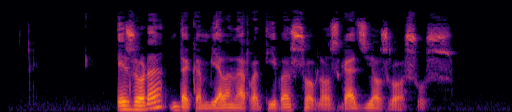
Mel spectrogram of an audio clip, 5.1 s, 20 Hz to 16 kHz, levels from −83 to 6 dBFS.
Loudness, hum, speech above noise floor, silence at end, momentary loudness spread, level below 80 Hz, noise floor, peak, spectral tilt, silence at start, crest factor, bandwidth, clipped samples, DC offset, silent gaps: -24 LUFS; none; 48 dB; 0.6 s; 11 LU; -56 dBFS; -72 dBFS; -4 dBFS; -4.5 dB/octave; 1.2 s; 22 dB; 11 kHz; under 0.1%; under 0.1%; none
